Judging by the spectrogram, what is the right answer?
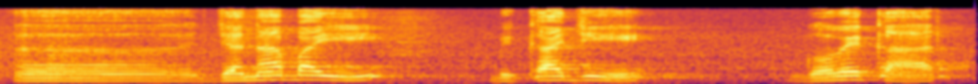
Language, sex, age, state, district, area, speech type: Goan Konkani, male, 60+, Goa, Bardez, urban, spontaneous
